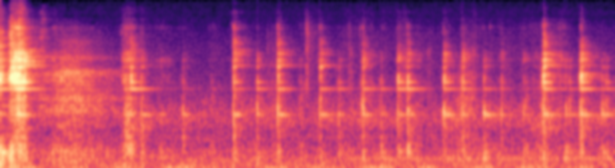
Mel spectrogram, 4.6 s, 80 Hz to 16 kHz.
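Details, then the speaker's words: 1959 BSA C15 Star single engine, valves dropped through the valve guides on the bench. Loose metallic clinks and rattles show a lot of slop on both sides; the guides are worn and will be replaced. "Hopefully you can hear that. And it's the same on this side. Quite a lot of slop there. So we will be jumping in for new guides."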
